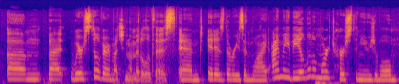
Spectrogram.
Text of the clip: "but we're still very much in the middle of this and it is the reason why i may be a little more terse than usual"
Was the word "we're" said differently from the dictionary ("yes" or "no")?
no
